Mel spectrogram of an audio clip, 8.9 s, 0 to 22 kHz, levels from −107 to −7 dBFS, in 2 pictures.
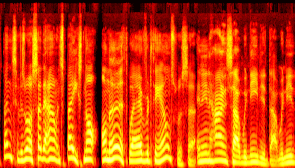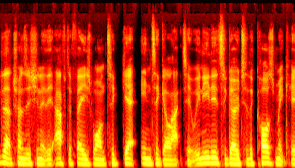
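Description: No technical faults can be heard anywhere in the speech recording, and the signal stays intact and continuous throughout.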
